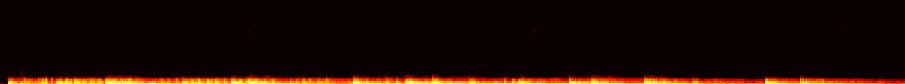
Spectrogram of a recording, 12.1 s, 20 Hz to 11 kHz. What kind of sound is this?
Artillery (distance)
This a mix of field recordings edited with Gold Wave recorded with a verity of recording devices such as TASCAM DR-40 and others. This is just a bunch of previous sound used off of projects that we had in the past so I mixed them and thought I would share them. This was recorded at 500Hz – 2000Hz that way it would only record the bass and cut out the environmental sounds. THIS HAS BEEN EDITED AND MIXED WITH OTHER SOUNDS.
artillery, War, 500Hz, gun, Ontos, M50, loopable, distance, Leichtgeschtz, field-recording, 42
